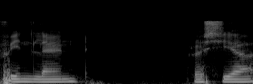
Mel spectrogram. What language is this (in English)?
Nepali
